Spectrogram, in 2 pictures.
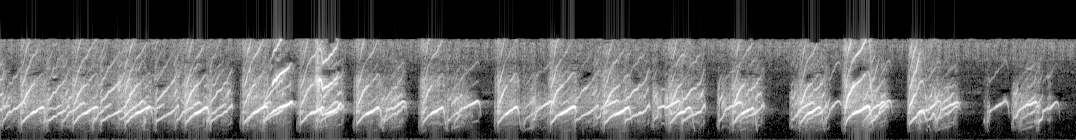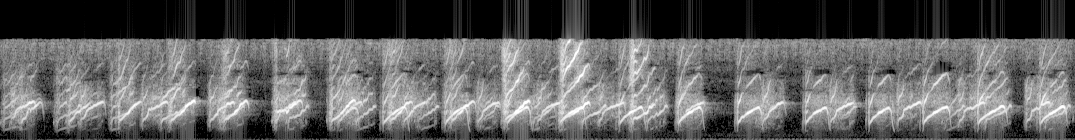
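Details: Greedy begging from scaly-breasted munia babies in their nest while parents feed them: a long, insistent series of high, rising chirps at a fast, fairly even pace, over a faint low droning hum.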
